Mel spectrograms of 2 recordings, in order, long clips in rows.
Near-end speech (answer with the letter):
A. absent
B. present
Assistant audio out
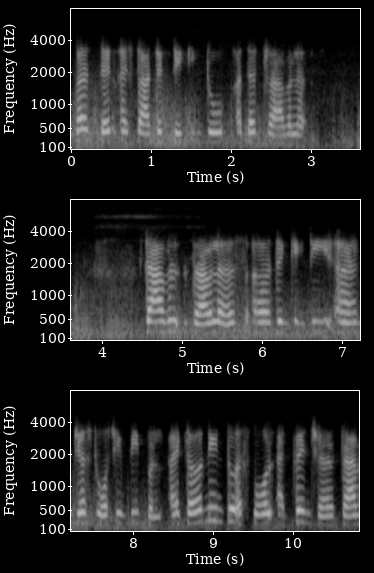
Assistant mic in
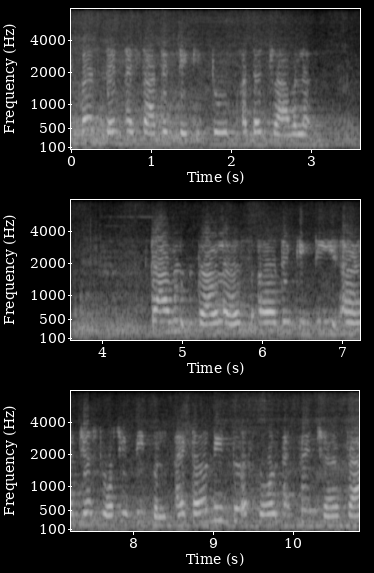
A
